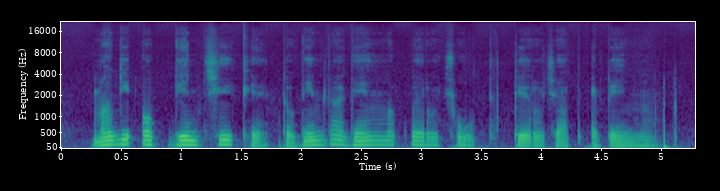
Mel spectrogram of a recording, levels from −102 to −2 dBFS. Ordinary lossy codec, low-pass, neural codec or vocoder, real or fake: none; none; codec, 44.1 kHz, 3.4 kbps, Pupu-Codec; fake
